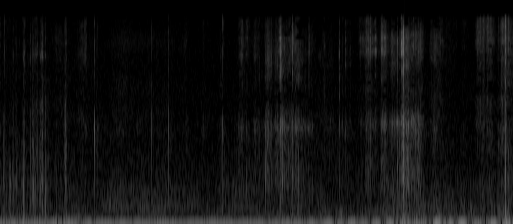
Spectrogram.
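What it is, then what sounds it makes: Bar of soap scratched with fingernails. A solid red bar of soap held in both hands is scratched with long nails. Dry, crackly scratching is heard as a run of short, bright scrapes and ticks over a low background. The scrapes grow sharper and louder toward the end.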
